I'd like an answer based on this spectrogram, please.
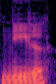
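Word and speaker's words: Niall: ferguson's uh latest work this does look nile but it is pronounced neil it is of course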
